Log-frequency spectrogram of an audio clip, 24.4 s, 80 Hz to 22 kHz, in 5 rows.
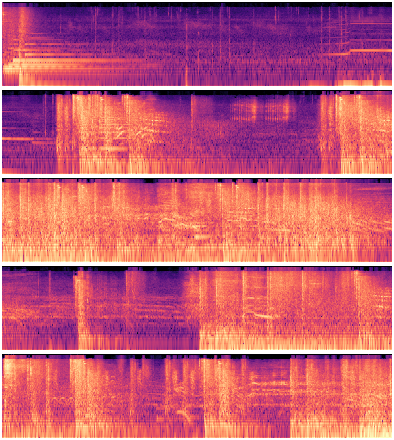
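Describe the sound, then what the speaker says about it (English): Age of Empires 3 battle of hand mortars against Napoleon cannons: dense bursts of booming artillery and gunfire erupt in waves, with horse whinnies and clashing in-game battle noise between quieter gaps. "look at the hand mortars going up against the Napoleon cans"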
